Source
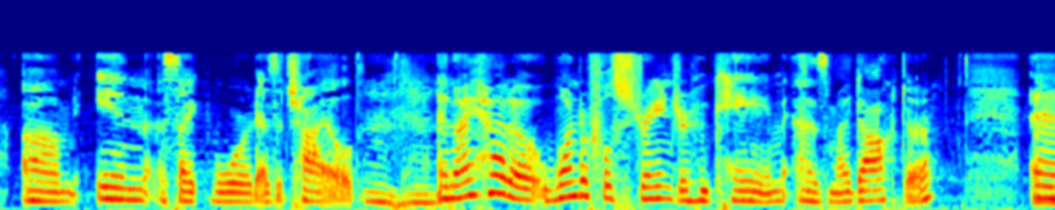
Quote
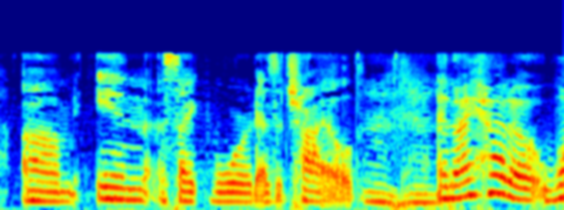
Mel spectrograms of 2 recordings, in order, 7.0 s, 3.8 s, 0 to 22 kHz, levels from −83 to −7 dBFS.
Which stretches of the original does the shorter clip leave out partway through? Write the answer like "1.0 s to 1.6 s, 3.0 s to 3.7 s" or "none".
none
